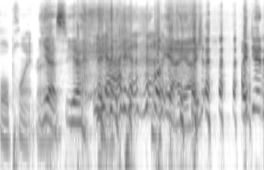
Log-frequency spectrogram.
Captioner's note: laughs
